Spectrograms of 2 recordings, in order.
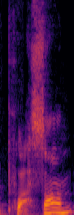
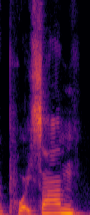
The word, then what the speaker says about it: Poisson: Okay, so there's the normal Gaussian, there's binomial, there's the Poisson, or Poisson, if you don't want to use the French pronunciation.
